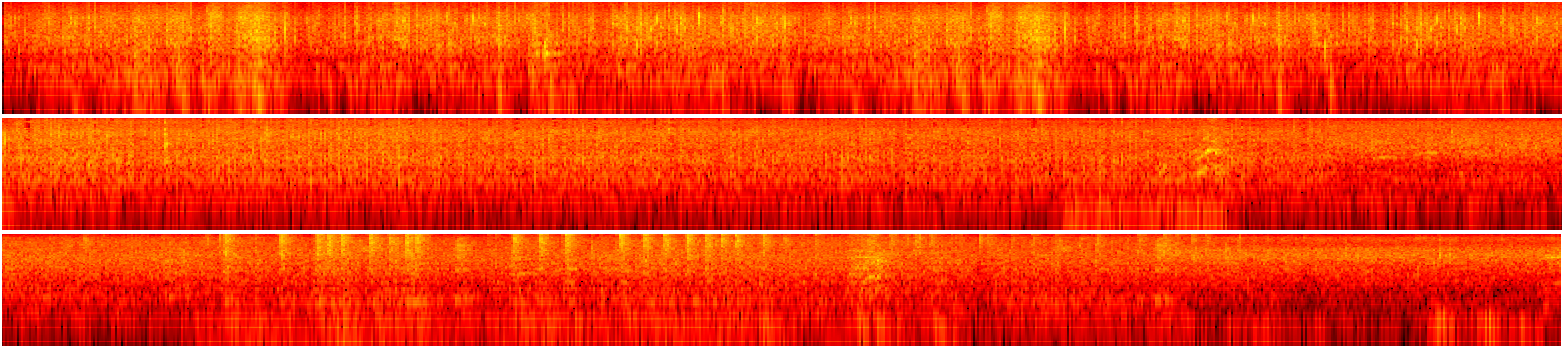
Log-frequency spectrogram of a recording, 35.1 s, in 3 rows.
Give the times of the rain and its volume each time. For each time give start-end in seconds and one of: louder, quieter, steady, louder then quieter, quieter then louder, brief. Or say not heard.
0.0-35.0 quieter.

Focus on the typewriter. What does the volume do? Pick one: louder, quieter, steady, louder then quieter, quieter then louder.
quieter.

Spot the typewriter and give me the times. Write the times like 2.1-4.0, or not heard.
24.8-32.5.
